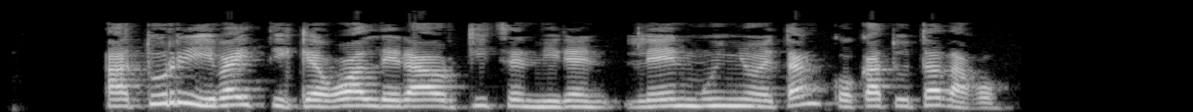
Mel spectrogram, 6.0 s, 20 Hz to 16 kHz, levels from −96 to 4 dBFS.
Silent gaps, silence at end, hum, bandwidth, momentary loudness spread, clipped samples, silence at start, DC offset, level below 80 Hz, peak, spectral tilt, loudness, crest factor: none; 0.95 s; none; 7.6 kHz; 8 LU; under 0.1%; 0.55 s; under 0.1%; -66 dBFS; 0 dBFS; -5.5 dB/octave; -15 LUFS; 16 dB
